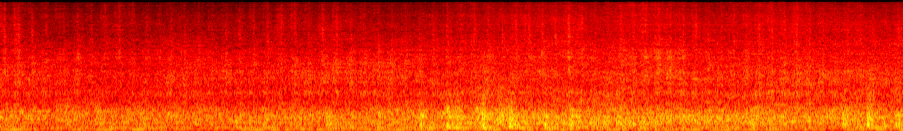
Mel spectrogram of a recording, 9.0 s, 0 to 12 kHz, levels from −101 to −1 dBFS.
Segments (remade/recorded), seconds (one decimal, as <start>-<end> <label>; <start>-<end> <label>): 0.0-0.6 recorded; 0.6-1.6 remade; 1.6-4.9 recorded; 4.9-6.6 remade; 6.6-9.0 recorded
